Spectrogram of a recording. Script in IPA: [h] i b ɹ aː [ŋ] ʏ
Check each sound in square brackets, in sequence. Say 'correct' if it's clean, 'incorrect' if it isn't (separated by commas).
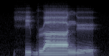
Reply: correct, correct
